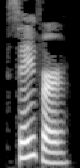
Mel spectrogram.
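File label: "safer", English, British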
